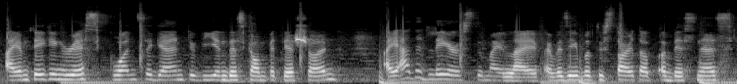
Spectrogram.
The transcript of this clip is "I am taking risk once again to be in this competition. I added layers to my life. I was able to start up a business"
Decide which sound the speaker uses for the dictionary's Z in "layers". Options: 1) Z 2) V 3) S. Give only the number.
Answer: 3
